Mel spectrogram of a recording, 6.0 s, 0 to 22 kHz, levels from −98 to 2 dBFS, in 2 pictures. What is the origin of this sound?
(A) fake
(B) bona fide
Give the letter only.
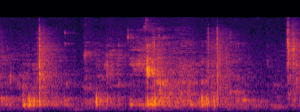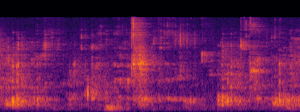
B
